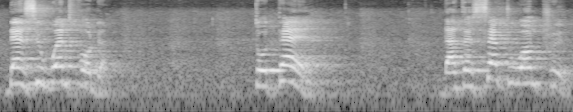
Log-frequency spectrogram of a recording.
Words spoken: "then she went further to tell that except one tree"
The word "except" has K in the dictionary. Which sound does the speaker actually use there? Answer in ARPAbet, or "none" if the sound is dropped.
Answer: none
